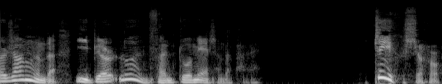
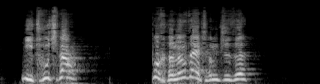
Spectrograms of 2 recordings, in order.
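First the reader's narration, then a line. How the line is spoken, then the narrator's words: Anxious loud shout. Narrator (Chinese): 阿生一看急了，大声地嚷道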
